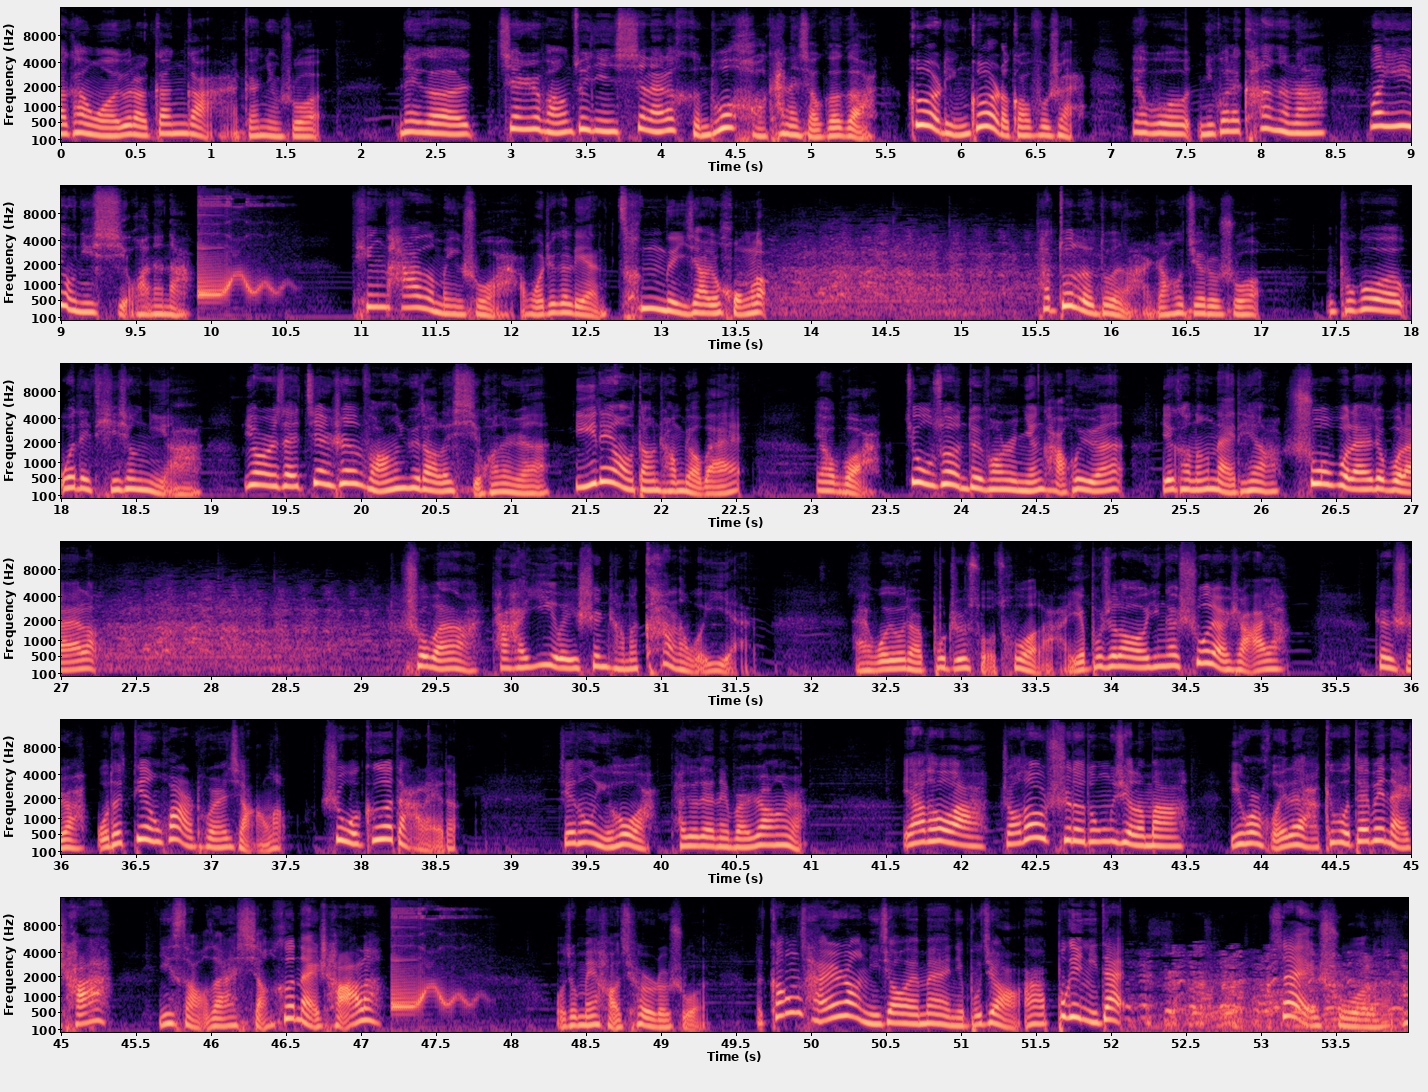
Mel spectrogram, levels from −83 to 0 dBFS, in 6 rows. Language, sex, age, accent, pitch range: Chinese, female, 20-39, native, 175-265 Hz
